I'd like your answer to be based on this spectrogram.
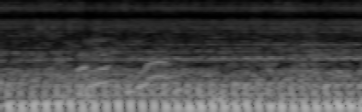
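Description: Motorcycle engine idling or running steadily nearby with a continuous low pulsing throb, while voices talk over it.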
